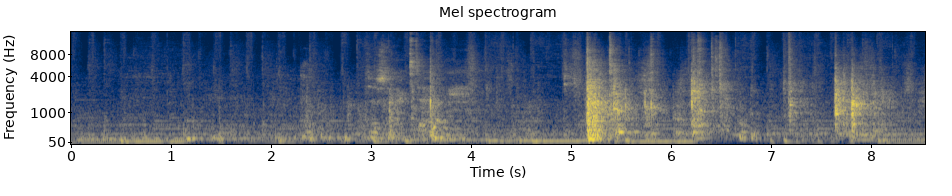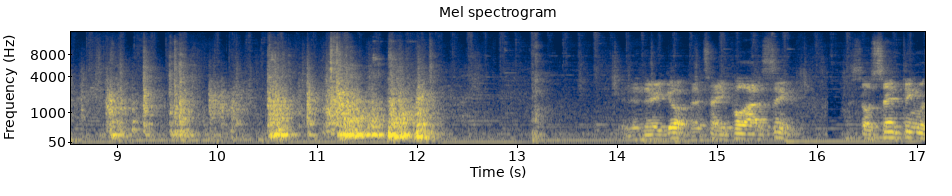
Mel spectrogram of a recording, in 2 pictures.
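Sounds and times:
sink knocking and clunking: 0:05.1 - 0:12.3.

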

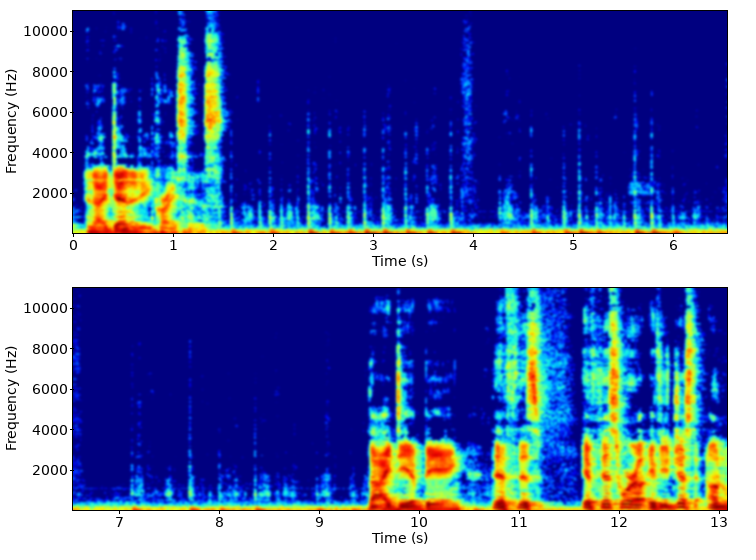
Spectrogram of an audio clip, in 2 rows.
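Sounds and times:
stylus tapping and scratching tablet: 0:00.5 - 0:09.9.

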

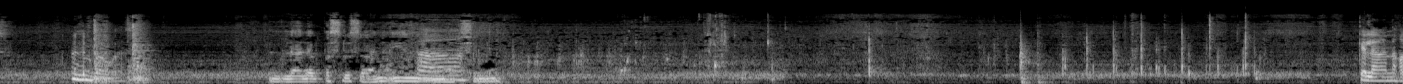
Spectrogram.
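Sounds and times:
immersion circulator hum: 0:00.0 - 0:14.0
water splashing: 0:04.7 - 0:12.9.

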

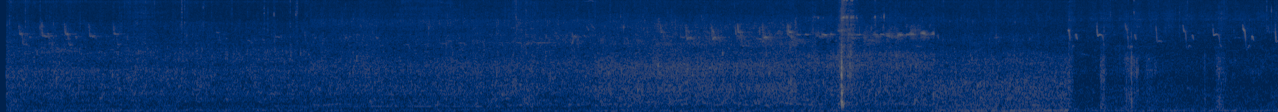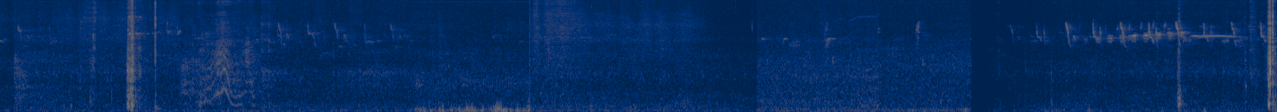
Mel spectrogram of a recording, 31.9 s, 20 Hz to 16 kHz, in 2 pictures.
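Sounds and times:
shallow river running: 0:00.1 - 0:21.6, 0:22.5 - 0:31.9
small birds chirping: 0:08.2 - 0:11.7, 0:13.3 - 0:21.2, 0:28.3 - 0:31.9.

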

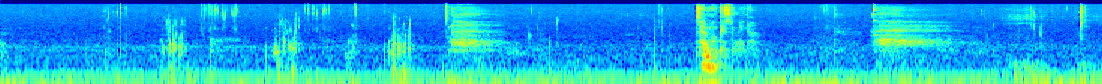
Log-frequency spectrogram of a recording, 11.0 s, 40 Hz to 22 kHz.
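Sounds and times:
person swallowing water: 0:01.0 - 0:04.6, 0:05.2 - 0:05.7
breathy exhale: 0:04.5 - 0:05.2, 0:08.2 - 0:10.5.

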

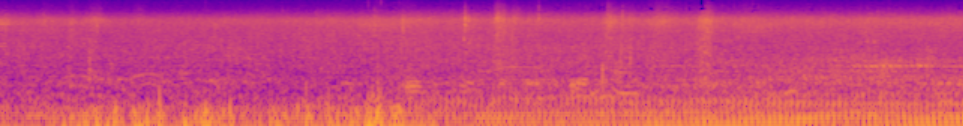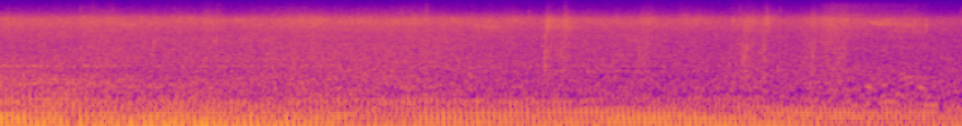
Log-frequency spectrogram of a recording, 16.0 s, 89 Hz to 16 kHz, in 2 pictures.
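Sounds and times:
vehicle engine running: 0:03.4 - 0:16.0.

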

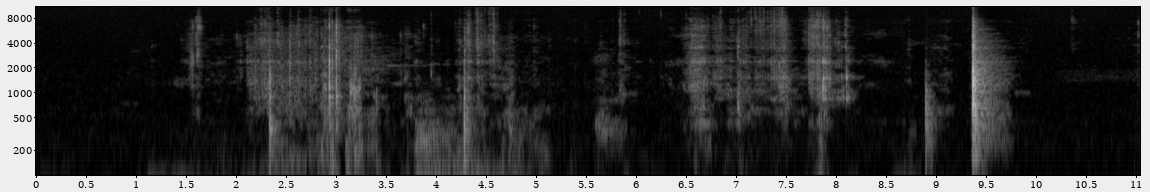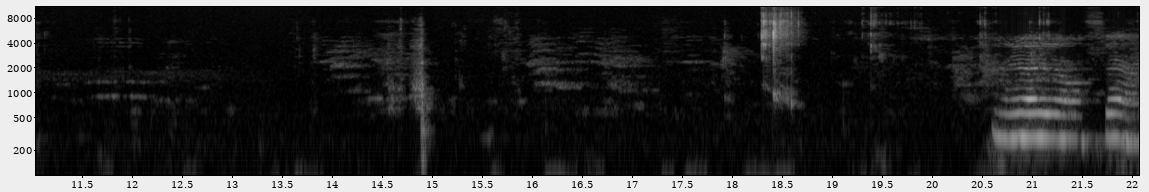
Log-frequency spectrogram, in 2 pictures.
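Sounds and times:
chip crunch: 0:01.5 - 0:05.0, 0:06.4 - 0:08.2, 0:18.3 - 0:19.8
potato chips rustling: 0:01.6 - 0:05.0, 0:06.4 - 0:08.2, 0:18.3 - 0:21.3.

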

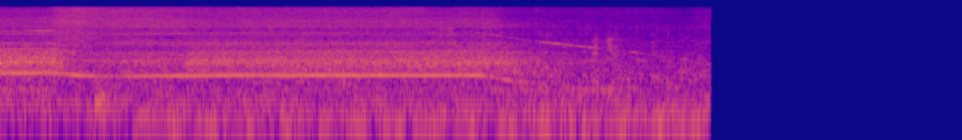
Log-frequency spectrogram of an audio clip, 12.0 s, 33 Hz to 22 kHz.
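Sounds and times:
handheld vacuum motor whining: 0:00.0 - 0:07.8.

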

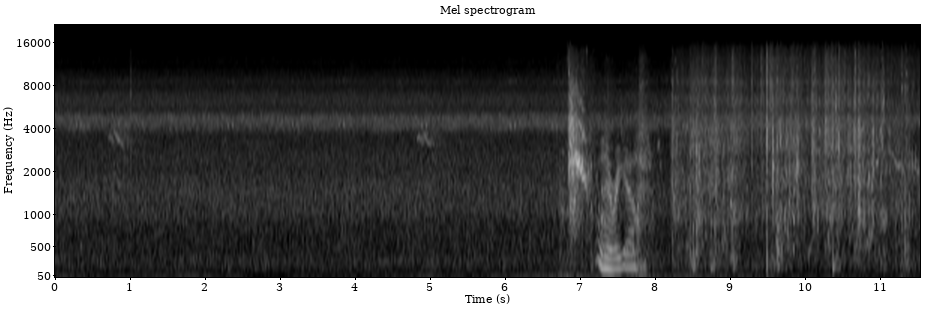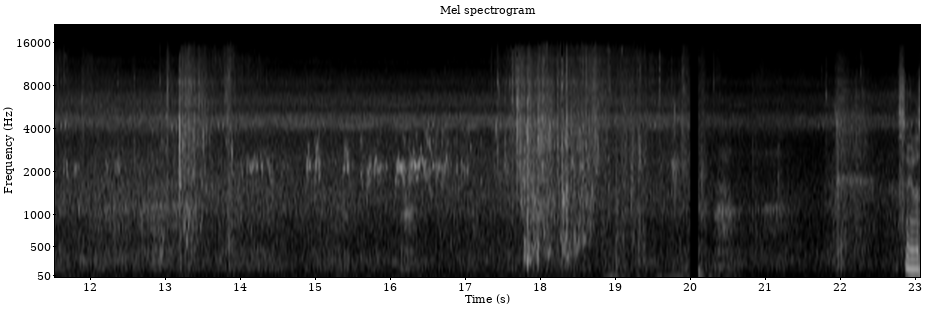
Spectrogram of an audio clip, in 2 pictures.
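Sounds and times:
fish splashing at water surface: 0:08.2 - 0:11.6, 0:12.9 - 0:14.0, 0:17.4 - 0:19.4.

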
